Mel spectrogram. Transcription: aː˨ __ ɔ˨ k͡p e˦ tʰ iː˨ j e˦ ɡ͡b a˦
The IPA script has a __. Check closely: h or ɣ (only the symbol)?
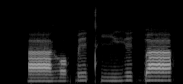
ɣ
